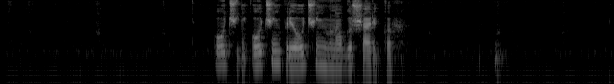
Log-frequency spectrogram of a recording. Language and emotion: Russian, neutral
